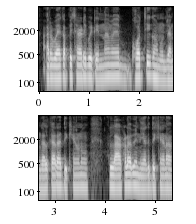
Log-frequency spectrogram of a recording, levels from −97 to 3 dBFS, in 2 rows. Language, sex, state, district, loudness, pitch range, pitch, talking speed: Garhwali, male, Uttarakhand, Uttarkashi, -17 LUFS, 130-140 Hz, 135 Hz, 180 wpm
